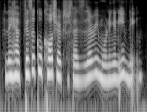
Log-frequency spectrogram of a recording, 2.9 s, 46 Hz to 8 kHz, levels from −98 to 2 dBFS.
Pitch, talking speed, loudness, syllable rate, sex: 235 Hz, 205 wpm, -18 LUFS, 8.0 syllables/s, female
